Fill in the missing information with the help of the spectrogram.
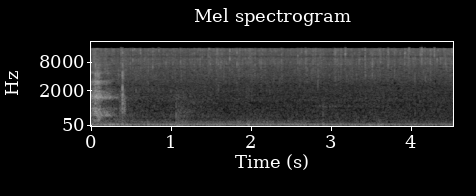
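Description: Faint, even patter of snowmelt dripping from sun-warmed, snow-laden conifers, with a steady low hum underneath.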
